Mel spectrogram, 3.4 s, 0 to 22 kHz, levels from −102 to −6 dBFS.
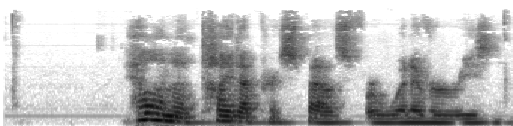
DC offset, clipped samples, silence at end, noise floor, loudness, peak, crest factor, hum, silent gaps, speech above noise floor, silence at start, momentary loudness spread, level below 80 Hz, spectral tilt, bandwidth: under 0.1%; under 0.1%; 0 s; -67 dBFS; -19 LUFS; -2 dBFS; 16 dB; none; none; 49 dB; 0.85 s; 10 LU; -58 dBFS; -6 dB/octave; 15 kHz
